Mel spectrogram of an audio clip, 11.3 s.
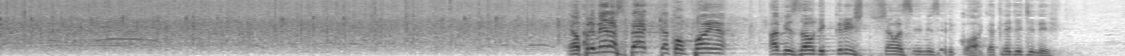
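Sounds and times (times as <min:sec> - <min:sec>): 
audience applauding: 0:00.0 - 0:07.9
speech: 0:05.7 - 0:10.7.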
